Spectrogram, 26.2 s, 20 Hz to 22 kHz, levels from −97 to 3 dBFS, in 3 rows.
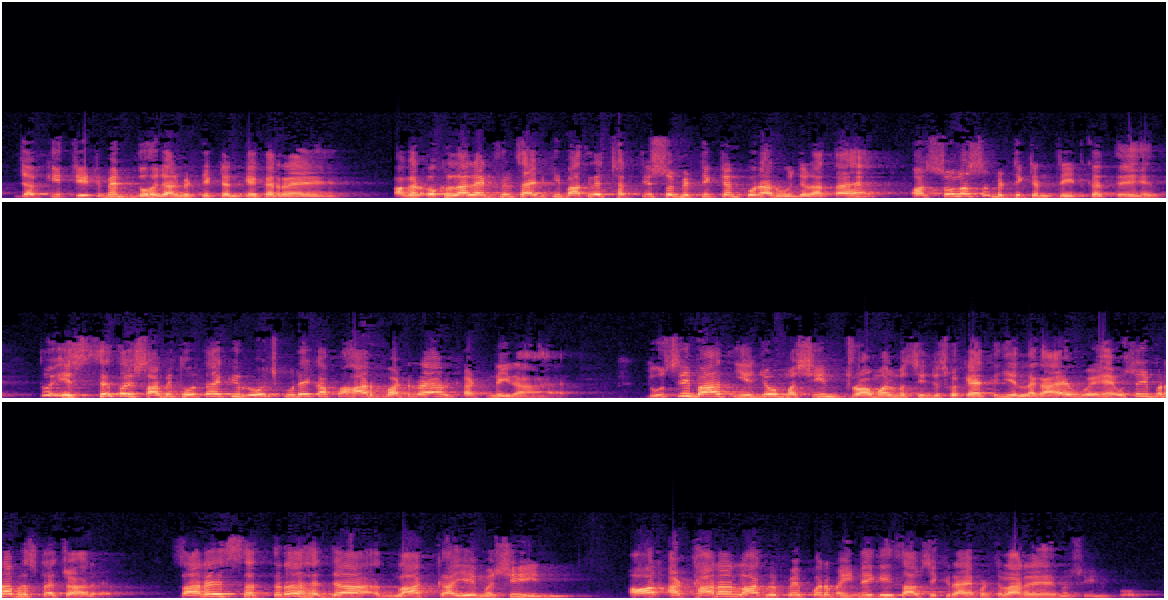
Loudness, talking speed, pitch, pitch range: -17 LUFS, 215 wpm, 215 Hz, 175-245 Hz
